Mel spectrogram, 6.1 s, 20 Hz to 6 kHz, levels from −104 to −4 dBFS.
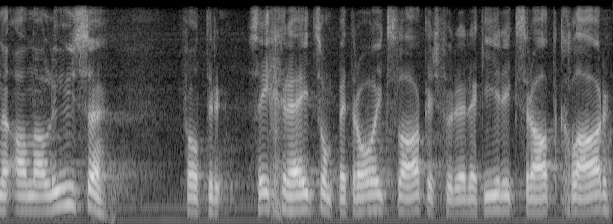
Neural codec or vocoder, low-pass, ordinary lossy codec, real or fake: none; 5.4 kHz; none; real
